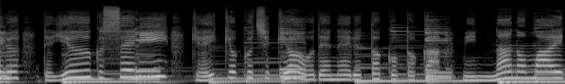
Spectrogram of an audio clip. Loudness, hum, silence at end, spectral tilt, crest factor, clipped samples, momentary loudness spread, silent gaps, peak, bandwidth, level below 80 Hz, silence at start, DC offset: -22 LUFS; none; 0 s; -6 dB/octave; 16 dB; under 0.1%; 6 LU; none; -6 dBFS; 16.5 kHz; -62 dBFS; 0 s; under 0.1%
